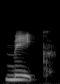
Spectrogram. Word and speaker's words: make: E you keep it make makes you keep it although it's mute and you add s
